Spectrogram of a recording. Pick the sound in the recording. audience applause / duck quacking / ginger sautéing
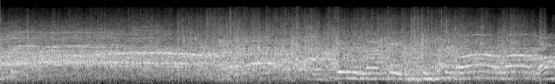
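audience applause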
